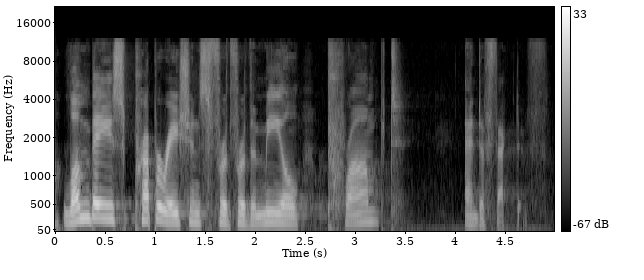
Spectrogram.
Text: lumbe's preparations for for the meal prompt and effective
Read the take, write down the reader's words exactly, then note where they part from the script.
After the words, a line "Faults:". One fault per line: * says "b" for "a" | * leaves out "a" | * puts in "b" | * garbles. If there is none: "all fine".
lumbe's preparations for for the meal prompt and effective
Faults:
all fine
